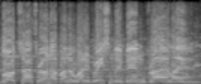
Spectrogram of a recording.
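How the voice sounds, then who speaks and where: A man speaks at a high pitch for a man. His pace is moderate, with music playing in the background. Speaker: newsreel narrator. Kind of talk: wartime newsreel narration.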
